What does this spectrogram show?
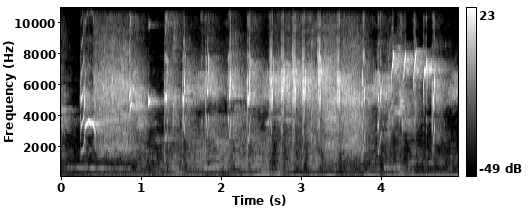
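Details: A common iora pours out a dense, high, scratchy warble packed with quick chips and whistled notes. The sound is nearly continuous for several seconds.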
